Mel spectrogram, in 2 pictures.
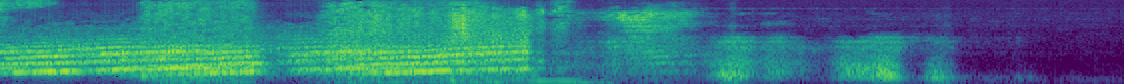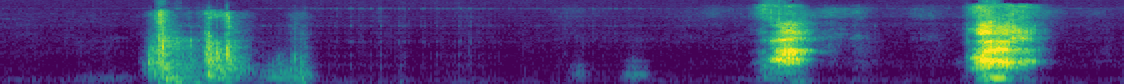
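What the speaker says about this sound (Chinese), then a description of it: "这个警报声现在听着还挺顺耳的" An alarm siren wails in rising and falling sweeps for a few seconds, then stops, followed by silence and a few scattered short thuds and bursts of noise.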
